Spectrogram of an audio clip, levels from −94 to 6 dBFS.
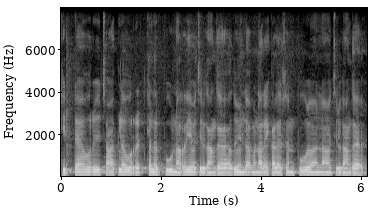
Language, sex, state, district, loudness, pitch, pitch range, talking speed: Tamil, male, Tamil Nadu, Kanyakumari, -15 LUFS, 110 Hz, 105-115 Hz, 155 wpm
